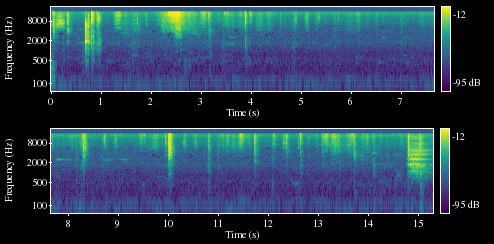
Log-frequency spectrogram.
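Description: Near silence with faint handling of a stack of small paper tiles being marked with a felt-tip marker: scattered soft clicks and brief rustles over a low steady hum.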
